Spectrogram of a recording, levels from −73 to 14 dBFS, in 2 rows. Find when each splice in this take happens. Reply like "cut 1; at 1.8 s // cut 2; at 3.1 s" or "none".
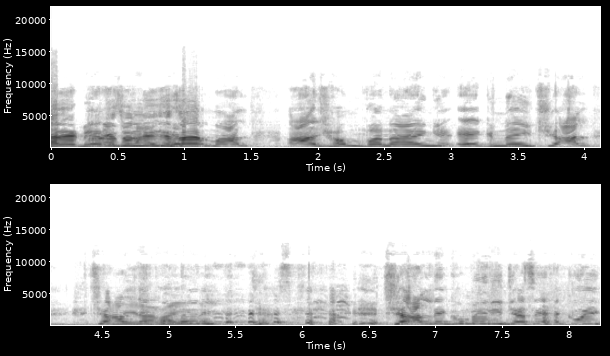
none

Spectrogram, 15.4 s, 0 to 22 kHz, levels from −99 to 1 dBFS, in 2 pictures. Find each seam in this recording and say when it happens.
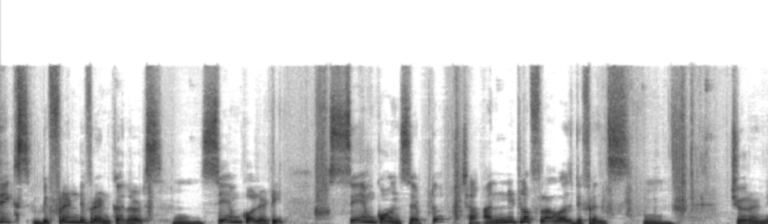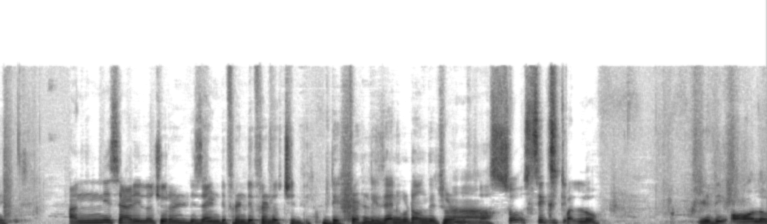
cut 1; at 13.2 s

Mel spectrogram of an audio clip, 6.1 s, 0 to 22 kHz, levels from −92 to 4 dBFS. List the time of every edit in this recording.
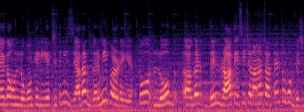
cut 1; at 1.1 s // cut 2; at 2.6 s

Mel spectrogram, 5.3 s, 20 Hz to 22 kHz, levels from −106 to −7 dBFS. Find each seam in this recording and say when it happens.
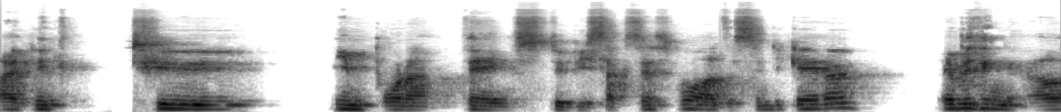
none

